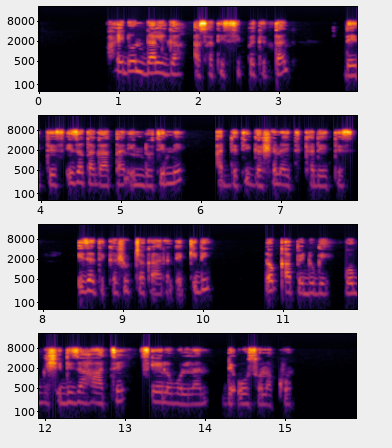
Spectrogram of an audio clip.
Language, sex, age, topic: Gamo, female, 18-24, government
